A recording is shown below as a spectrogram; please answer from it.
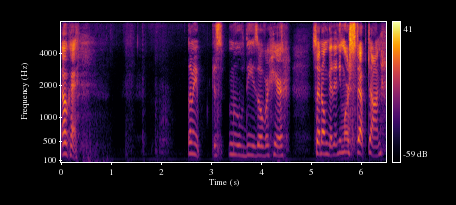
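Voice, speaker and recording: A woman in an easygoing beauty vlog, chatting to camera as she works. She rambles and thinks aloud, backing up to fix her own words as she goes. Her voice sits at a plain middle pitch. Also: fairly even intonation, unhurried. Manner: chatty, thinks aloud, corrects herself mid-sentence. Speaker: beauty vlogger. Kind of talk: casual rambling chat to camera.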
